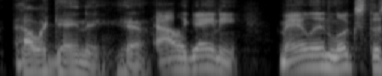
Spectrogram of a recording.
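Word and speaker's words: Allegheny: Alagany.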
